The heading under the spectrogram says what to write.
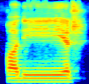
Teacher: Ra harfi cezimli. Öncesindeki harf alttan bağlandığı için ra harfi burada ince okunması gerekiyor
